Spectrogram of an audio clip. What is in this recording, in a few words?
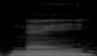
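"nei", pinyin voice, Mandarin Chinese, first tone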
